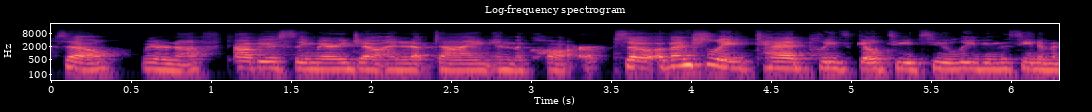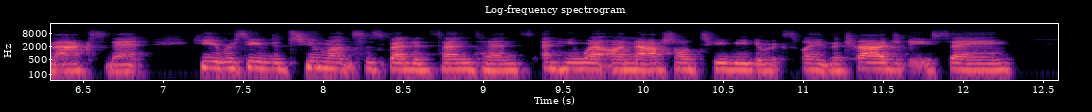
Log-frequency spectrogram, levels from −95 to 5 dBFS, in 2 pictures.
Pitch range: 160-185 Hz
